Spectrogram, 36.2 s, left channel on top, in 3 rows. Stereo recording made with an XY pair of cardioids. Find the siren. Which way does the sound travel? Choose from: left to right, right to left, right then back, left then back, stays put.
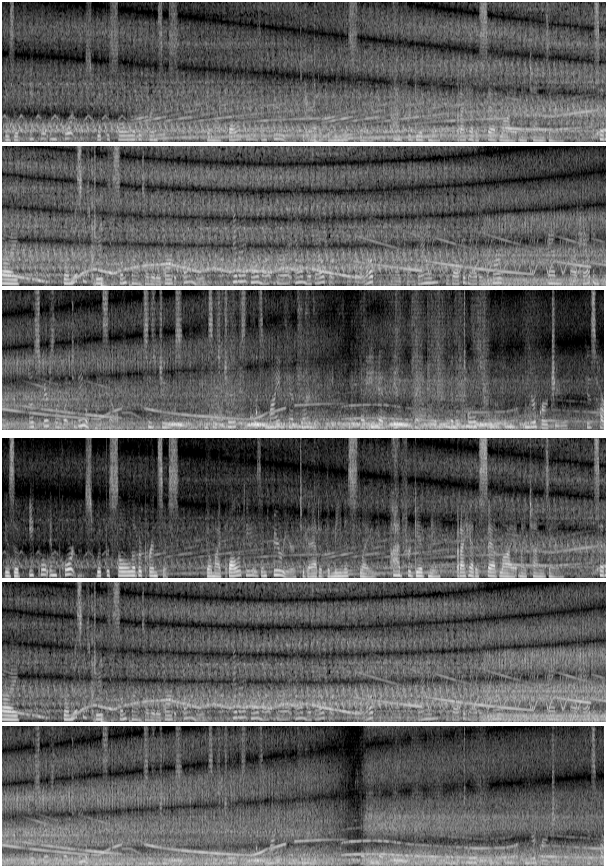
left to right.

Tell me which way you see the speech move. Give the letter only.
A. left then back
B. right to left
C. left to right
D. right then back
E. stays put
B.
